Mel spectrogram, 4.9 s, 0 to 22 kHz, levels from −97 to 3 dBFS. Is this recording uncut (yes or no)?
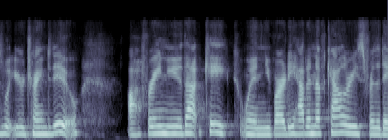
yes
